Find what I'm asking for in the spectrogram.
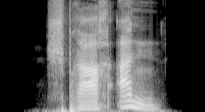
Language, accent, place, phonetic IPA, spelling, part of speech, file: German, Germany, Berlin, [ˌʃpʁaːx ˈan], sprach an, verb, De-sprach an.ogg
- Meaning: first/third-person singular preterite of ansprechen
